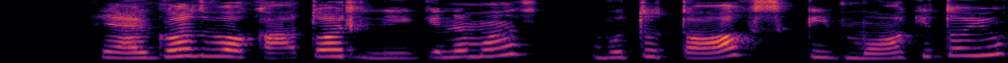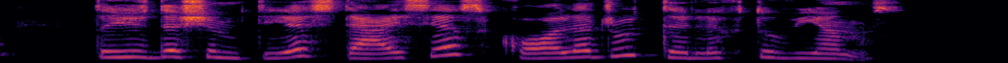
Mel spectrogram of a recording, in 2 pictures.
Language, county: Lithuanian, Alytus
